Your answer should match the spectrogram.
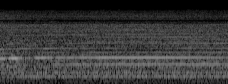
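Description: Roomba robot vacuum running, its vacuum fan motor spinning up with a rising whine that settles into a steady high pitch just after the start, over the steady hum of its turning brushes.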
